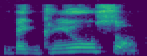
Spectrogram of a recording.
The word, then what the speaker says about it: Begrüßung: This is not B, Begrüßung is a wrong pronunciation. As I said, this is a special character, the set sign, which is equivalent to double S. The sound will be the S sound.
